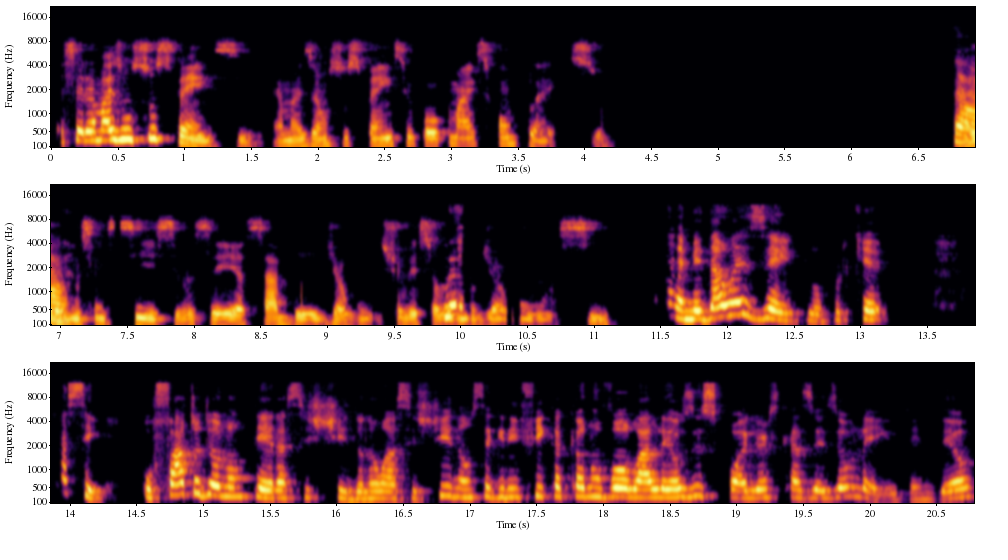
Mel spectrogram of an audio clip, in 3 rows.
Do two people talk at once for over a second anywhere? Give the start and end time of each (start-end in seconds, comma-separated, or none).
none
